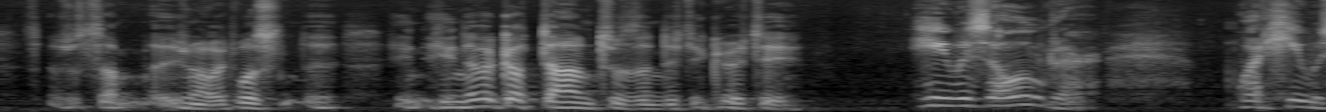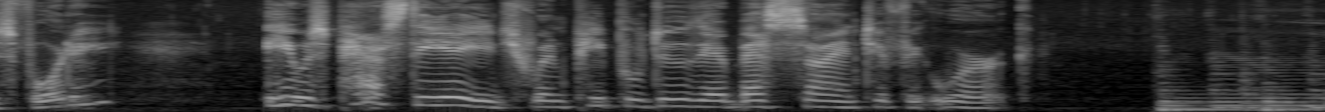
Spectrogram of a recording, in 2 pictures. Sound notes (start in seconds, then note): none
